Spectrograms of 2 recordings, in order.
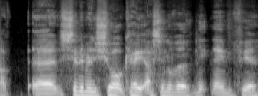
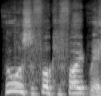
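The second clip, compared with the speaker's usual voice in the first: high, taunting challenge; hammed-up pub brawler; mock Irish brawler; 11 semitones higher than usual. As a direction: pick a fight in a raised voice. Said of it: "The Irish came out".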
